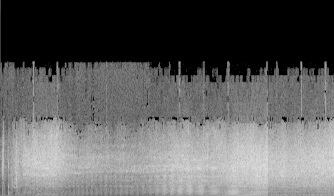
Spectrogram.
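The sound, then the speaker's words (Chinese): Engines roar as cars chase a motorcycle, a loud, dense, steady rushing drone that swells toward the end with no voices. “汽车和摩托车的距离越来越近了，摩托车突然来了个急转弯。”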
